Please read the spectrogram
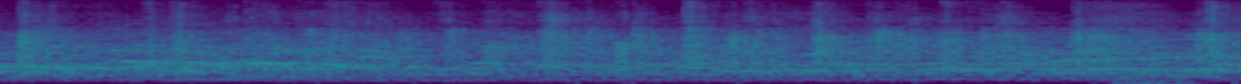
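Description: A congregation praying and reading a verse aloud, many voices blended into a faint murmur, with scattered hand claps throughout.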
